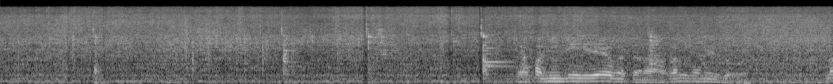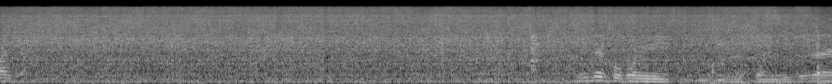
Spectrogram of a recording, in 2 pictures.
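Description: A metal ladle scrapes and clinks against a wok.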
